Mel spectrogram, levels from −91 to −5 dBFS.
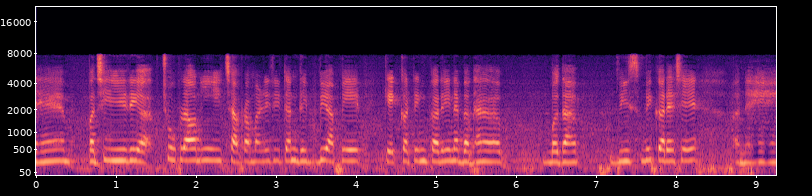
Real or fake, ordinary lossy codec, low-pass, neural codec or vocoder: fake; none; none; codec, 16 kHz, 0.8 kbps, ZipCodec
